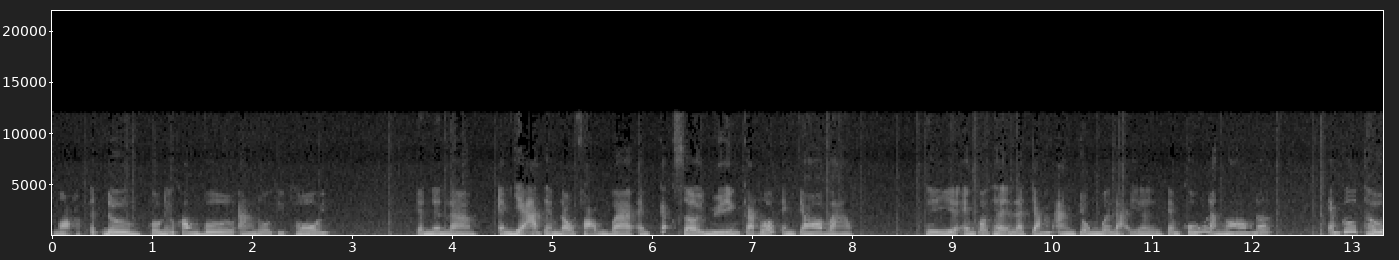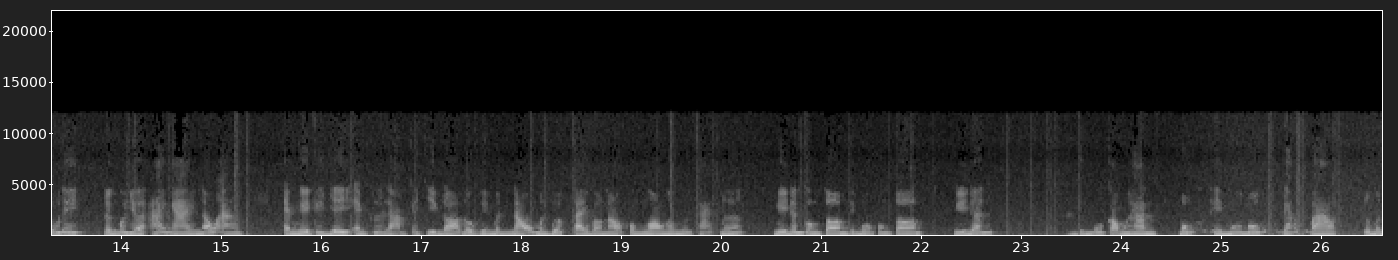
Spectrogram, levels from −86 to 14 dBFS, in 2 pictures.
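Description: No technical faults occur at any point in the clip, so there is nothing to describe in time order.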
